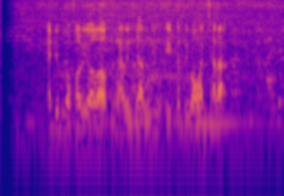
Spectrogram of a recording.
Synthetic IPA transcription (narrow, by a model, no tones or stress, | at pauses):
ʔɛdibɾɔkɔliɔlɔɦɔk̚dəŋalid͡ʒaŋjukikərdiwawaɲt͡ʃaɾa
